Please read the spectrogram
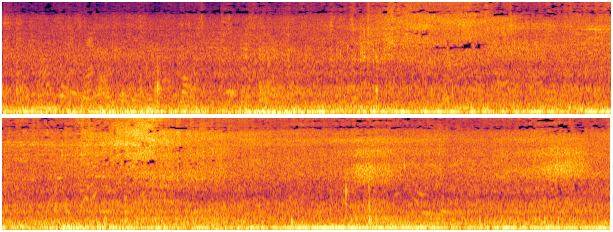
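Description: Wind buffeting the microphone on an open ski slope, a steady low rumble, with a broad hiss joining about four seconds in and faint voices of people around.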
